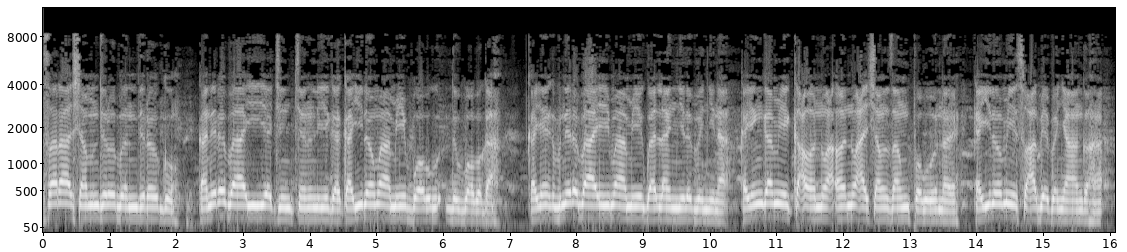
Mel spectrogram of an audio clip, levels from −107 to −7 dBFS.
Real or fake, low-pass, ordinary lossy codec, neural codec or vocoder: real; 10.8 kHz; MP3, 32 kbps; none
